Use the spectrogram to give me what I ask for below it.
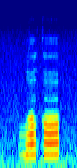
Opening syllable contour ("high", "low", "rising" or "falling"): high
